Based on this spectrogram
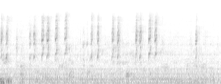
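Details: Red-vented bulbul hatchlings in a domestic environment produce faint, short clusters of high chirps, spaced irregularly over a quiet background.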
